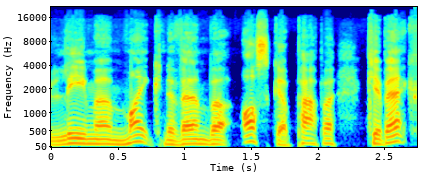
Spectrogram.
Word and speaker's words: Quebec: Alpha Bravo, Charlie Delta, Echo, Foxtrot, Golf Hotel, India, Juliet, Kilo, Lemur, Mike November, Oscar Papa, Quebec, which was the recommended pronunciation by the way, not Quebec, Romeo, Sierra, Tango Uniform, Victor Whiskey, X-ray Yankee, Zulu.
